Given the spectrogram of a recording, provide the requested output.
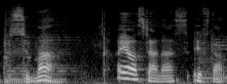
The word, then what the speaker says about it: sumac: It's suma, the emphasis on the second syllable, and you're not pronouncing the C. So no more are we going to talk about sumac.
